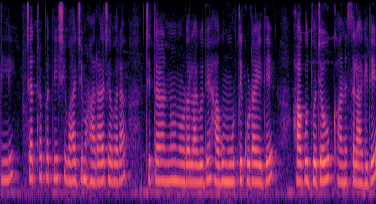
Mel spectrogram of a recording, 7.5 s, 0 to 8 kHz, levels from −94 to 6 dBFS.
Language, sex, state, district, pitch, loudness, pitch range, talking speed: Kannada, female, Karnataka, Belgaum, 235 Hz, -29 LUFS, 225-250 Hz, 120 wpm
